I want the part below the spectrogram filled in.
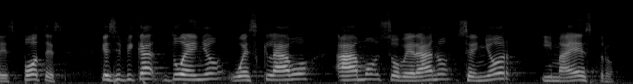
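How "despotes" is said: "despotes" with the accent on the po. Explaining the greek word despotes: stress on po in despotes. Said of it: "ahí tiene el acento en la O".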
